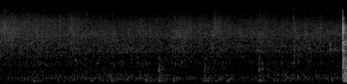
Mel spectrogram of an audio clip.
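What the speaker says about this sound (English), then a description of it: "So you're going to let this saute maybe 3 to 5 minutes. Tossing it around the pan." Red cabbage sautéing in oil in a pan gives a steady, soft sizzle and hiss throughout, with a brief clatter at the very end as it is tossed.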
